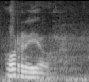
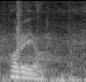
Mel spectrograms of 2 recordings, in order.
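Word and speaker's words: hórreo: And I looked up the word because I didn't want to pronounce it incorrectly, although I probably still will. Oreo. Oreo.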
